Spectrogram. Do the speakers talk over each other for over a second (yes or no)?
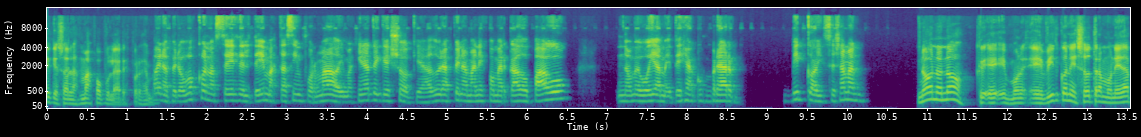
no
